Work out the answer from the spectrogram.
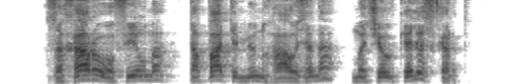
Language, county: Lithuanian, Vilnius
